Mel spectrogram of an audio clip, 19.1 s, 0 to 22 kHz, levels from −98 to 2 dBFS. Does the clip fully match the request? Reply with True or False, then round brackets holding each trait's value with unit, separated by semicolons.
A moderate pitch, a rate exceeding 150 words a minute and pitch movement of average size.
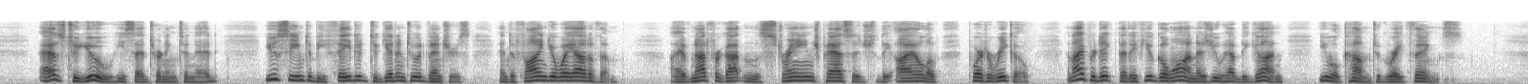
False (150 Hz; 175 wpm; 5.8 semitones)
